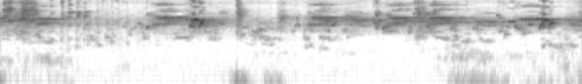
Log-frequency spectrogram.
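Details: Budgerigars eating while keeping up an almost continuous warbling chirp chatter, a busy stream of trilled, scratchy notes, with a few soft low thumps from the birds or feeding.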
